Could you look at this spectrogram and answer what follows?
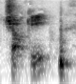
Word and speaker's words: Csoky: It's written CSOKY. And on the profile, it does say, pronounced Chocky.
